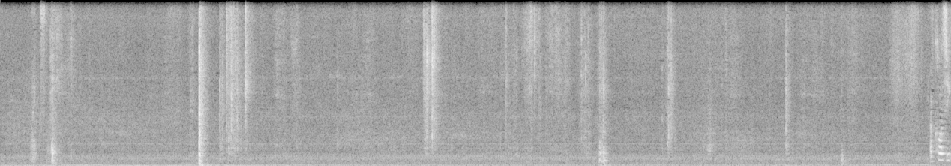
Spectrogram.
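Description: Cake batter being scraped into a metal baking tin, with several sharp knocks of a kitchen utensil against the dish, the loudest about two and a half seconds in, over a steady low hum.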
